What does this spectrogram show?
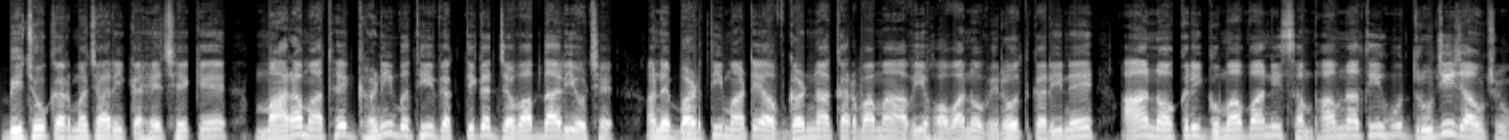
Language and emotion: Gujarati, fearful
